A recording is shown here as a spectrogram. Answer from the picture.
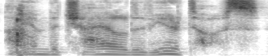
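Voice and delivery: slow lizard voice; hint of a reptile rasp; proud creature claim. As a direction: announce yourself through the door. Creature insists on identity.

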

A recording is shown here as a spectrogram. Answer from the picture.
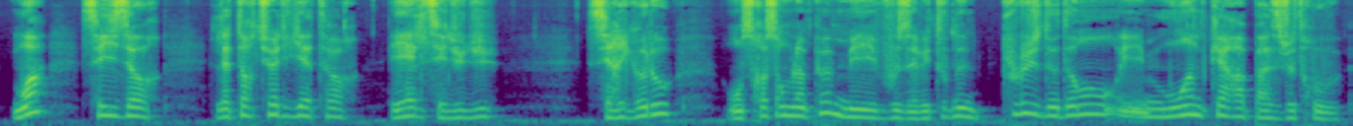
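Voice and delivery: put-on high, bright young turtle; a small turtle, disgusted; little turtle voice. Isor answers Cyril.

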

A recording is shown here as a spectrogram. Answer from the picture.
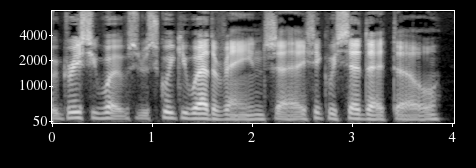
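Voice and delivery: usual speaking voice

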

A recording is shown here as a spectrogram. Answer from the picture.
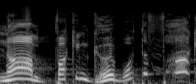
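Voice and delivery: high, loud reenacted refusal; acted-out shocked refusal, pitch shooting up; alarmed refusal. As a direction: turn it down in squealing disbelief. Retells refusing the offered spray.

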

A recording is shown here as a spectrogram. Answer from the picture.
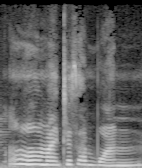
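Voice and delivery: high, put-on voice of a tame drinker; mock someone timidly settling for one; reluctant drinker impression.

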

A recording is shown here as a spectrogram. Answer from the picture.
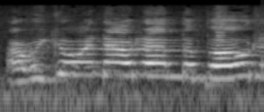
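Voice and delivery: high, loud mock question; hammed-up eager call; mock excited question. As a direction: shout it like a giddy teen on screen. Quoting movie character.

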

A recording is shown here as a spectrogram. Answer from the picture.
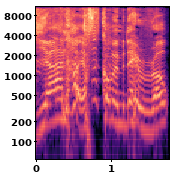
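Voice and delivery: high, loud, giggly yes; hammed-up eager high voice; mock eager reply. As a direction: gush it at Ro, laughing. Themselves voiced, laughing eager reply.

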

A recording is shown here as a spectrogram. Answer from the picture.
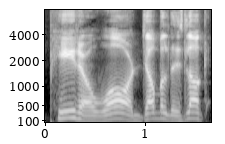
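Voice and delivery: ordinary talk

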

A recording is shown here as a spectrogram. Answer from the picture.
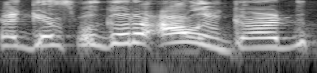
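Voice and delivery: high, put-on giving-in voice; mock feigned reluctance. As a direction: imitate a friend pretending to give in. Repeats teasing imitation of friend.

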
